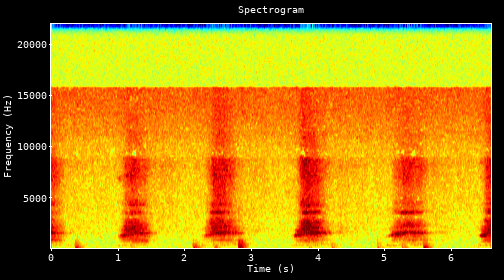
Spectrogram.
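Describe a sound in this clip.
A man breathes out hard in rhythmic puffs.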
